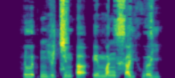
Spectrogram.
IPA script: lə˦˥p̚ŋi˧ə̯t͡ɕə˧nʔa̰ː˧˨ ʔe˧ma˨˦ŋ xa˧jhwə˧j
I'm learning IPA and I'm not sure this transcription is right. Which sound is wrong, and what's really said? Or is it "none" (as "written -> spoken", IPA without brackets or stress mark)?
none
